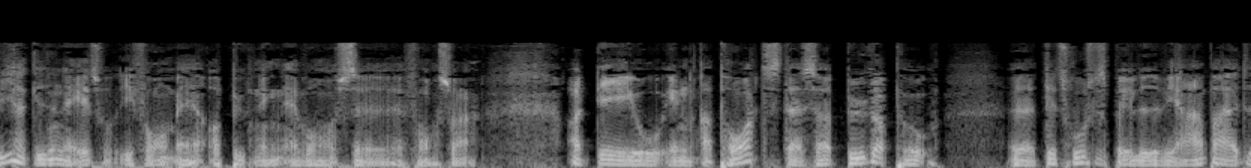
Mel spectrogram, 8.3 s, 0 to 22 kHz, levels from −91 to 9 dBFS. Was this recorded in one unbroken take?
yes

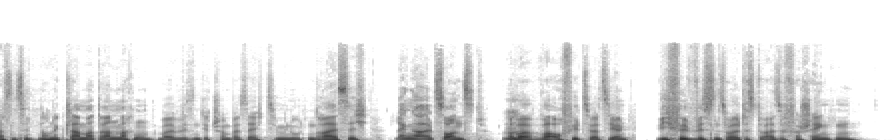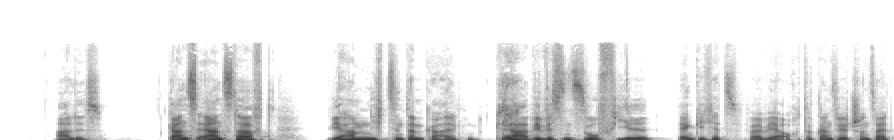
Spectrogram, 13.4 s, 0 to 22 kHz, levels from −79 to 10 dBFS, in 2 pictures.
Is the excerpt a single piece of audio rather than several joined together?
no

